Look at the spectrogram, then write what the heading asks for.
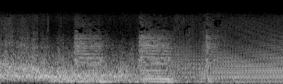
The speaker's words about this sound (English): of a rumble of thunder, which was our top of the hour ID at 1 o'clock a.m. when I came on and I pronounced that I was going to provide thunder on the mountain from Reno's best rock.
